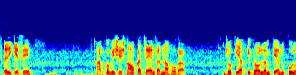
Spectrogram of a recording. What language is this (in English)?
Hindi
